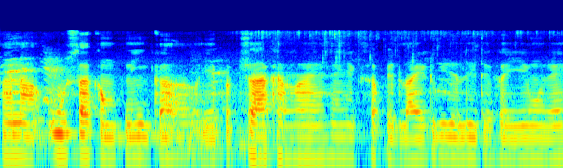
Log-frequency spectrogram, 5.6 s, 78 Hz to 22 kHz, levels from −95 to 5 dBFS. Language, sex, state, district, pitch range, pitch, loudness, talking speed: Hindi, male, Bihar, Katihar, 110-115 Hz, 110 Hz, -23 LUFS, 215 wpm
